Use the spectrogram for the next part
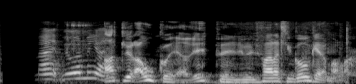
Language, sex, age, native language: Icelandic, male, 18-19, Icelandic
